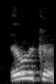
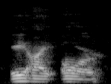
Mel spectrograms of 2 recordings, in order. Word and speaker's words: Erica: Erica is spelled like air, Airica. Find her.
